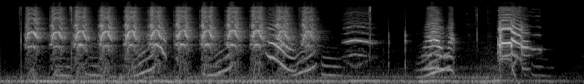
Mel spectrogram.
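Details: Green talking parrots together; a rapid run of about a dozen harsh, evenly spaced squawks, then a few swooping whistled calls and a loud final screech.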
